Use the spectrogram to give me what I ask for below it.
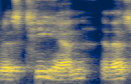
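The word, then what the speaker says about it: Teahen: o-c-k-e-n-f-e-l-s Peter is p-e-t-e-r his last name is Tian and that's spelled t-e-a-h-e-n so Peter was unfortunately in the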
